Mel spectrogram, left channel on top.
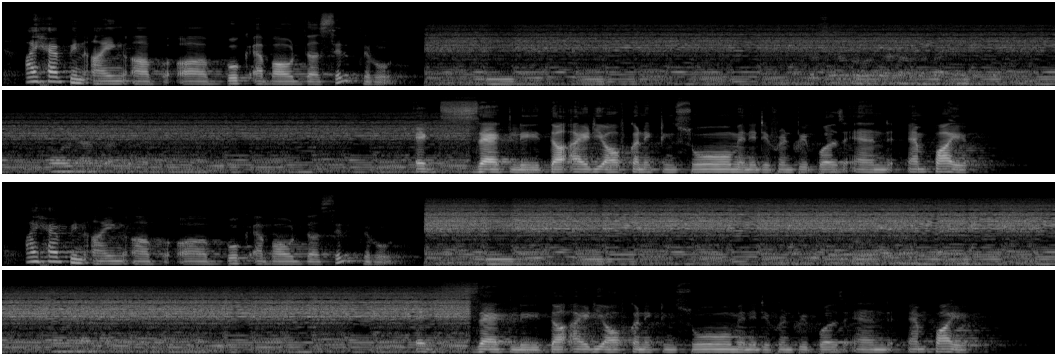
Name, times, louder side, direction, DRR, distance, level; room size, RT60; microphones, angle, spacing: voice 1, 0.2-3.9 14.7-20.2, left 3 dB, 50° left, 11 dB, 1.1 m, -32 dB
sound 1, 4.2-15.2, right 7 dB, 80° right, 1.5 m, -35 dB
voice 2, 8.0-10.3 11.0-12.9 18.4-18.7, left 2 dB, 75° left, -1 dB, 4.9 m, -44 dB
26.5 x 24.5 x 6.8 m, 1.0 s
head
